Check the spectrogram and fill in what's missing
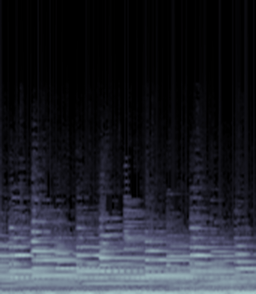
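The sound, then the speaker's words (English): Bells ring loudly and steadily, their sustained, overlapping tones forming a bright, shimmering wash with a few fresh strikes. No one speaks. “Bells are ringing, everyone is singing.”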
